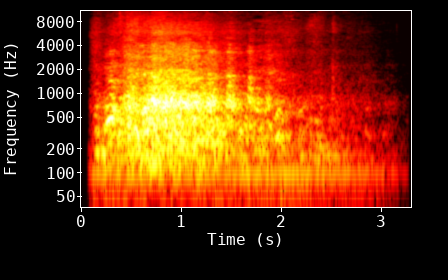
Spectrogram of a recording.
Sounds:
Laughter, Human voice, Crowd, Human group actions

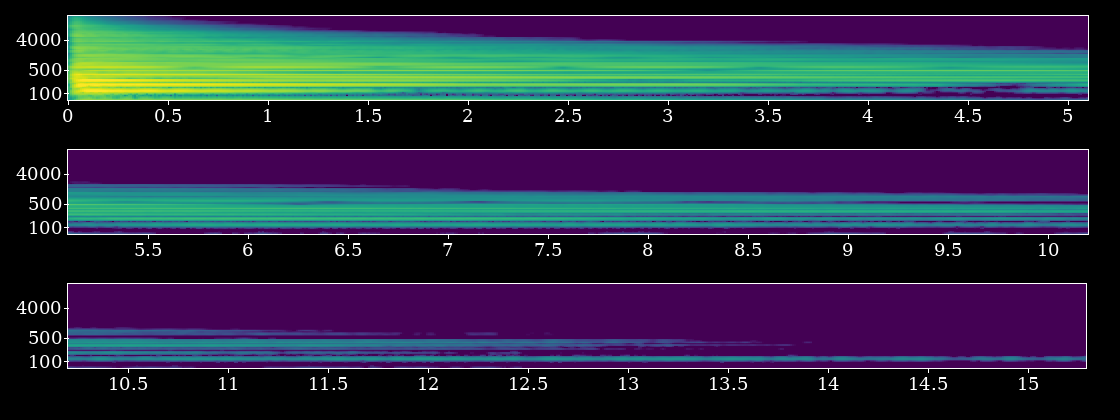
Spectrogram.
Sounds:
Keyboard (musical), Musical instrument, Music

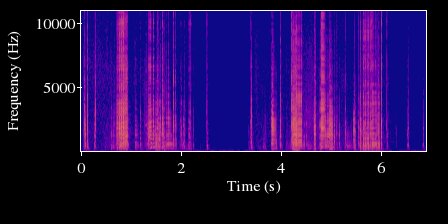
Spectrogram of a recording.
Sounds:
Squeak

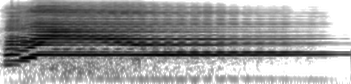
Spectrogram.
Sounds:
Music, Musical instrument, Harmonica

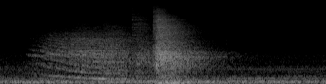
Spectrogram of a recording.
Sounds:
Door, Slam, Domestic sounds

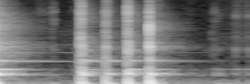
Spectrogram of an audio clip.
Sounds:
dishes, pots and pans, Domestic sounds

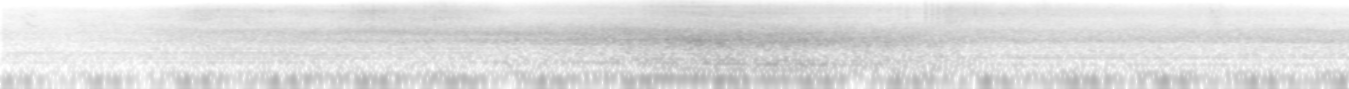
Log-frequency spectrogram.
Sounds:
Motor vehicle (road), Car passing by, Car, Engine, Vehicle

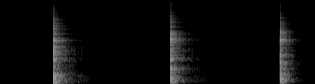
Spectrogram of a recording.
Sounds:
Tools, Hammer

